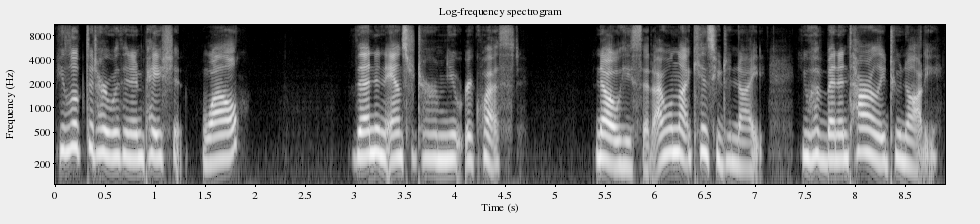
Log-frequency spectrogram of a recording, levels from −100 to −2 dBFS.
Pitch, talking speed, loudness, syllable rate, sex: 235 Hz, 210 wpm, -17 LUFS, 6.1 syllables/s, female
